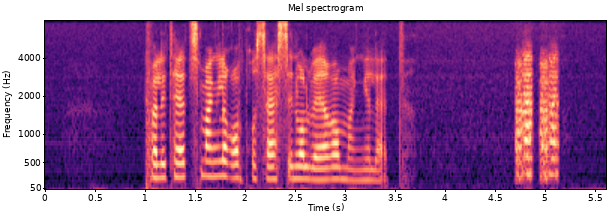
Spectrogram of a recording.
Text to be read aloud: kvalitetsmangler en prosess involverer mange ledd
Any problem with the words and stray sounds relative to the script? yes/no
yes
